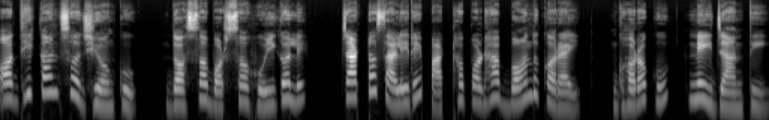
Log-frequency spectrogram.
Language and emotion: Odia, neutral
